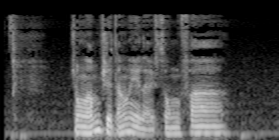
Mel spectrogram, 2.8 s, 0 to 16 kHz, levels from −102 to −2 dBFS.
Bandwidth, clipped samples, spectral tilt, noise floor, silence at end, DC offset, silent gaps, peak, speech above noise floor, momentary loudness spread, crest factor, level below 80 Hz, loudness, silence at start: 11.5 kHz; under 0.1%; -6.5 dB/octave; -53 dBFS; 0.35 s; under 0.1%; none; -6 dBFS; 29 dB; 21 LU; 20 dB; -58 dBFS; -26 LUFS; 0.1 s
